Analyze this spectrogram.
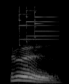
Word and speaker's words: through: So, through through and one key to nail this sound is to do this your lips you need to push them forward like this through through and that's why Luke Thompson says that you can hear a W sound in between throughout throughout because he pushes his lips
